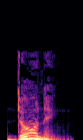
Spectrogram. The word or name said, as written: dawning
